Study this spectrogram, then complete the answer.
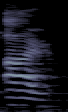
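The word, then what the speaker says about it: hour: We should not pronounce H in the R.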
